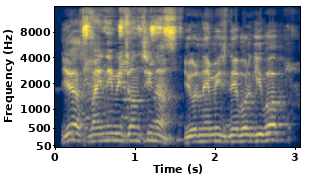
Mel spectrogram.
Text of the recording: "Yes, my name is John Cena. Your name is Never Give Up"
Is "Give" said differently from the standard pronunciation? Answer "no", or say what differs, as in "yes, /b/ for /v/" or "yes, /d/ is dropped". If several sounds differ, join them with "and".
yes, /b/ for /v/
